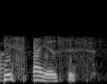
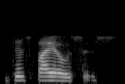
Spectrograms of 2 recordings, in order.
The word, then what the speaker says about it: dysbiosis: How do you say it? Diabosis? The flora. – Dysbiosis. – Dysbiosis. Say it one more time.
